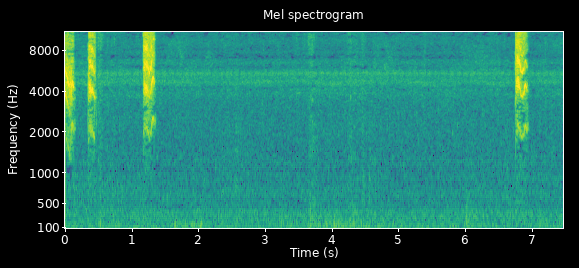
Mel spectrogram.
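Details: Female double-collared seedeater calling, used to get the male singing. Three quick high, sharp chips come near the start, then a long pause before a fourth chip near the end. The background is quiet.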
